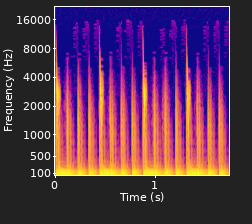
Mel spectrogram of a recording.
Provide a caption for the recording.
TR LOOP 0304
loop psy psytrance trance
loop, psy, psytrance, trance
